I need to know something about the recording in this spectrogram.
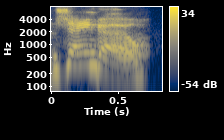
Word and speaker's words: Django: First, you had it's from Django. The D is silent.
